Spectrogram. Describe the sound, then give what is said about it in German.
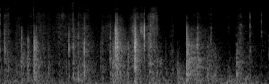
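Crinkly paper rustling as an old folded map of the Großglockner area from 1870 is opened out, a few sharp crackling bursts with softer rustles between them, no talk. “Die Kunsthistorikerin faltet die Karte auf.”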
